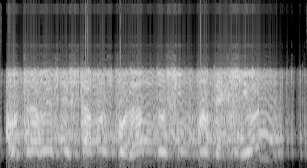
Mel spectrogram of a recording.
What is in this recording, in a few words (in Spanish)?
dialog, dialogs spanish; us midway; War Thunder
